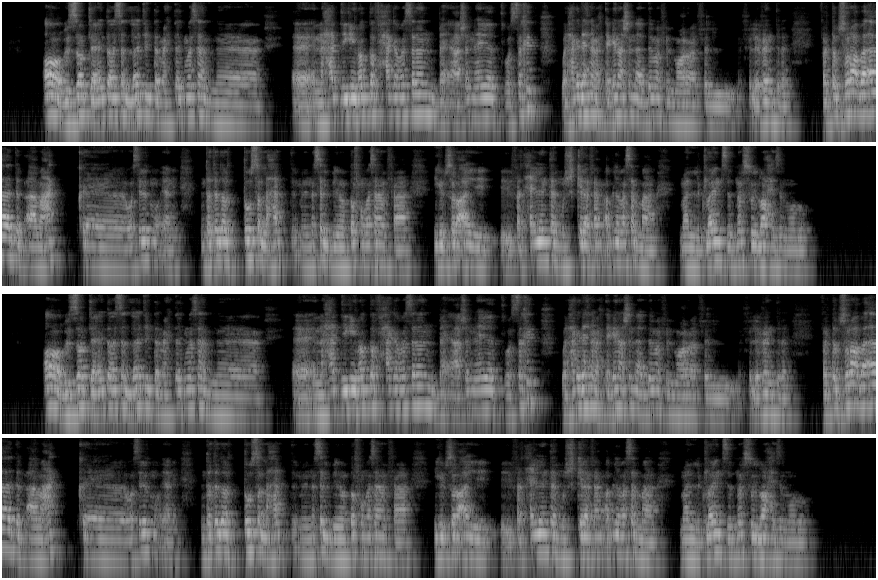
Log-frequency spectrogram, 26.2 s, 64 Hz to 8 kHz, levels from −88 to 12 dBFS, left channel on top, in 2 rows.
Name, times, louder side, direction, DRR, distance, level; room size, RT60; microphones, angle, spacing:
voice 1, 0.6-3.8 4.3-11.8 12.3-13.9 14.3-25.1, left 2 dB, 80° left, 0 dB, 1.1 m, -29 dB
3.4 x 2.8 x 2.3 m, 0.30 s
head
